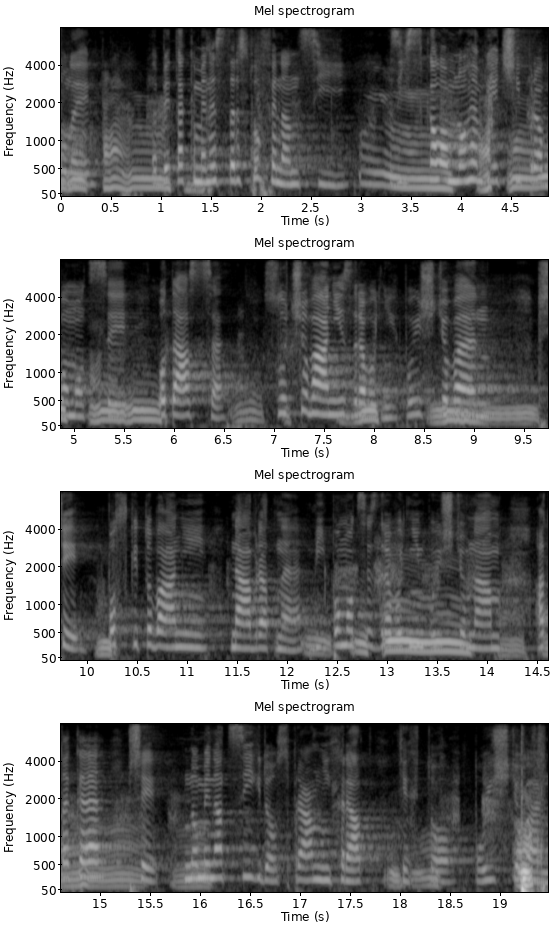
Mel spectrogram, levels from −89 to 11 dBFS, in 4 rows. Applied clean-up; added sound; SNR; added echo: none; Dog; 0 dB; none.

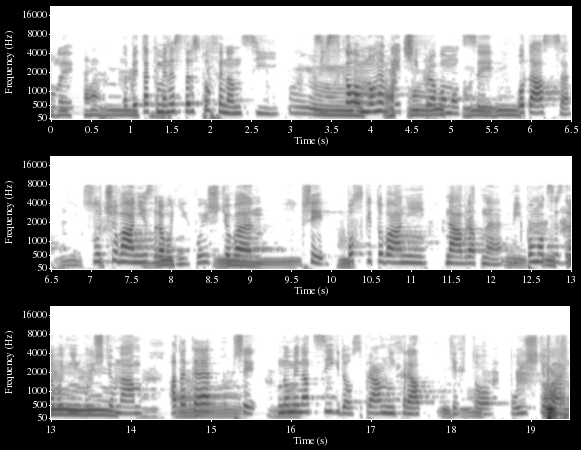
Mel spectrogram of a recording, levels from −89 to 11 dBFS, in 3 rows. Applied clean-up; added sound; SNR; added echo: classical method spectral subtraction.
